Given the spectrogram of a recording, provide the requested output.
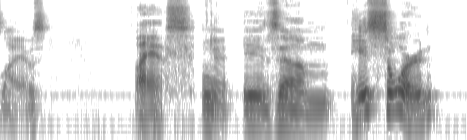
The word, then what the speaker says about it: Laios: Laios' sword, I actually believe it is pronounced Laios.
